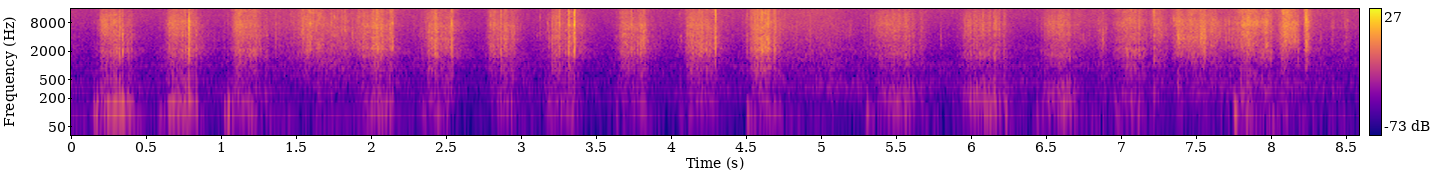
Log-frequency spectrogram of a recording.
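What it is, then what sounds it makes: Cellulose sponge with scrub pad, scratched and squeezed. Fingertips and nails scratch and squeeze a small, dry, soft blue kitchen sponge, with a cellulose side and a scouring-pad side, right beside the mic. About twenty uneven, close scratchy bursts come roughly twice a second, each with a soft low thump under a bright, crisp crackle. They fade quickly with no ring.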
